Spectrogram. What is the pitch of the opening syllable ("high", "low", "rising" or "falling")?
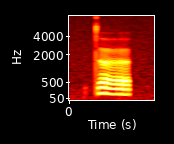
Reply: low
